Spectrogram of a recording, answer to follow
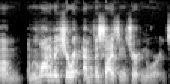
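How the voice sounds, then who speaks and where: A man is speaking. His voice has vocal fry. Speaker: teacher. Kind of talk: lecture.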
